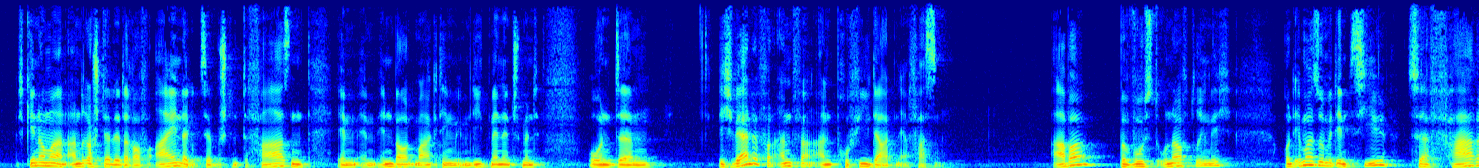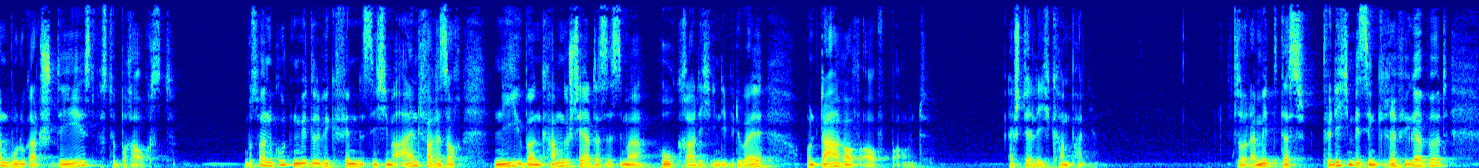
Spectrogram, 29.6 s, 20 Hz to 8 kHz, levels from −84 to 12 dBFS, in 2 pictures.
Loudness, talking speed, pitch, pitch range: -19 LUFS, 170 wpm, 110 Hz, 95-130 Hz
